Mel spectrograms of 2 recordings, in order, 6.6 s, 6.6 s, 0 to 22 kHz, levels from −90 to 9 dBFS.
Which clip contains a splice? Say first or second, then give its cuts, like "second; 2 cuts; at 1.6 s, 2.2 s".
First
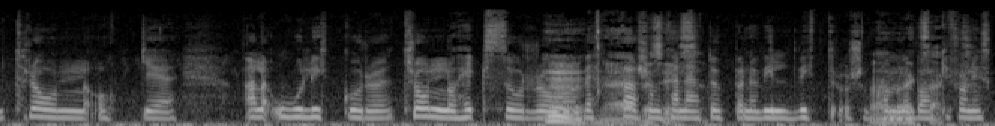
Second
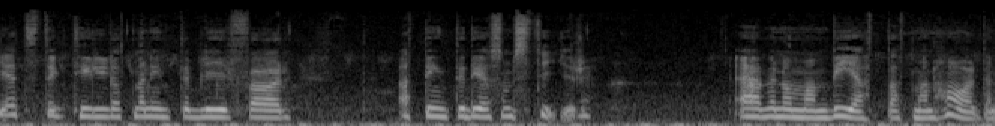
first; 1 cut; at 1.6 s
